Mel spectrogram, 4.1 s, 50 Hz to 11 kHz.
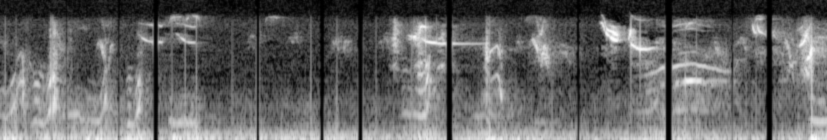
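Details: Mixed birdsong at a Mojave Desert watering hole near Joshua Tree, southern California, March 2024: scattered thin chirps and quick rising whistles, about one a second, brighter notes near the end, faint rumble beneath.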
